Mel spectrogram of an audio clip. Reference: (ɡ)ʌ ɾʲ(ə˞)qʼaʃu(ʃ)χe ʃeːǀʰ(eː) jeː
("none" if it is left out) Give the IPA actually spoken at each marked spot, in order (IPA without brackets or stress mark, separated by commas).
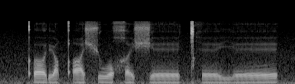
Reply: kʼ, ə˞, none, eː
